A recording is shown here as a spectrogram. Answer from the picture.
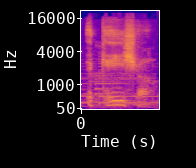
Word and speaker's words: acacia: sounding letter a so basically this word is pronounced as acacia so if i were to use this word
